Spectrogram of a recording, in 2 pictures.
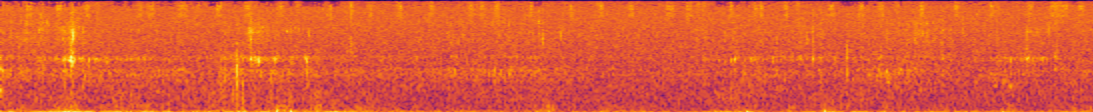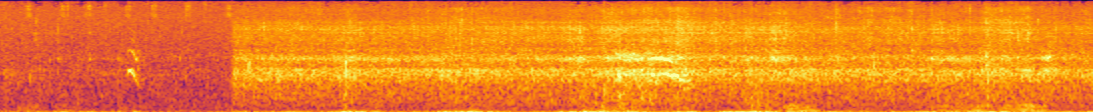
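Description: Packraft being paddled down a river, with a low, gusting rumble of wind on the microphone and soft paddle splashes. About halfway through, a louder rush of water sets in as the raft runs into rapids.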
